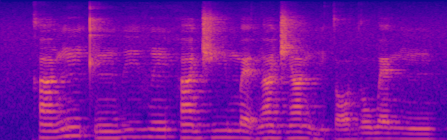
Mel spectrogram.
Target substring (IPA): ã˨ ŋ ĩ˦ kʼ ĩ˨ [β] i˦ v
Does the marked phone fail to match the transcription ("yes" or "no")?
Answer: no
